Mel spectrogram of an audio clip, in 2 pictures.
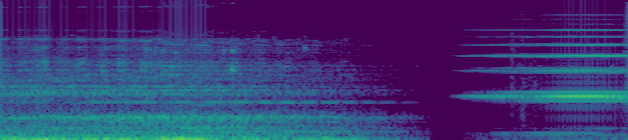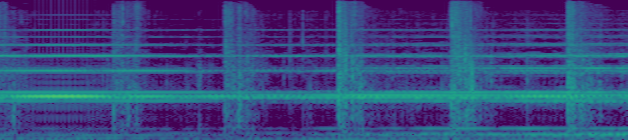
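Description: Trailer sound design: a low rumble that cuts out about two seconds in. After a brief silence comes a steady, high electronic tone with regular ticks about twice a second.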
